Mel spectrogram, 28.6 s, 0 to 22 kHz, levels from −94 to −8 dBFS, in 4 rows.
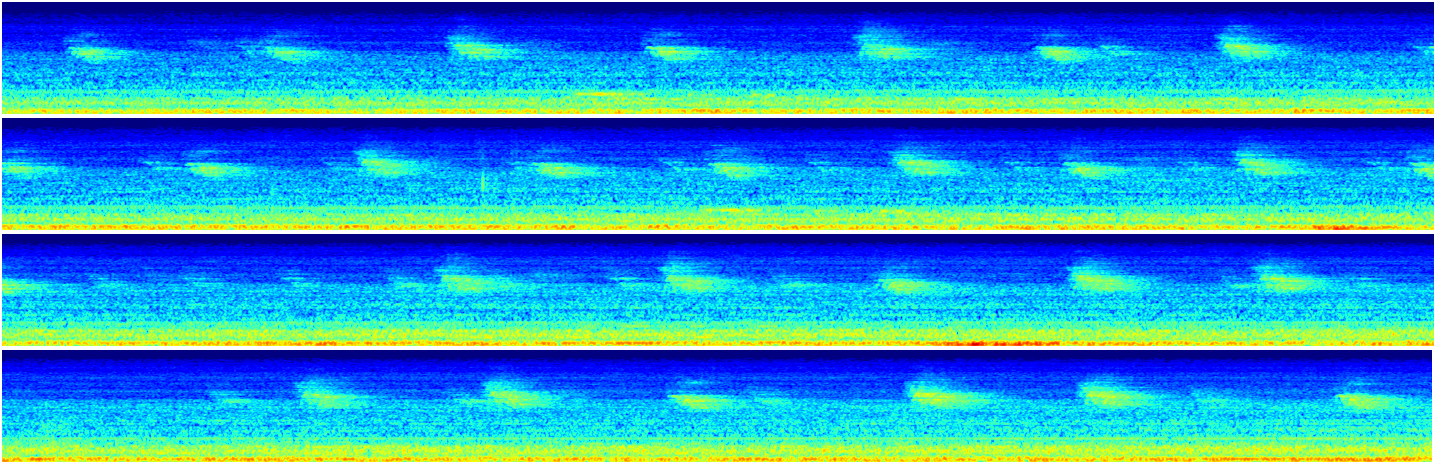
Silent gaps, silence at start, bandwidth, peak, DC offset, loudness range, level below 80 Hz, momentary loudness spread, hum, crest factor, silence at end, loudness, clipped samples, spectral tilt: none; 0 s; 14.5 kHz; -12 dBFS; under 0.1%; 6 LU; -38 dBFS; 7 LU; none; 20 dB; 0 s; -34 LUFS; under 0.1%; -6.5 dB/octave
